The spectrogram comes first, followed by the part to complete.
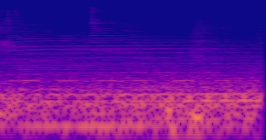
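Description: Background music over the steady road and engine noise heard inside a moving car's cabin.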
